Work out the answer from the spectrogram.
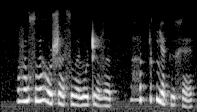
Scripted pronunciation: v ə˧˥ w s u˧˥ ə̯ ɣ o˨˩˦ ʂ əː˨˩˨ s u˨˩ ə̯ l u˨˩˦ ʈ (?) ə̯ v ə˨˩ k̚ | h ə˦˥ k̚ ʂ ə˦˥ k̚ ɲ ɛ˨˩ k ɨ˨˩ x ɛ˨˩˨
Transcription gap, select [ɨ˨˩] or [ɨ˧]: ɨ˨˩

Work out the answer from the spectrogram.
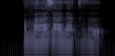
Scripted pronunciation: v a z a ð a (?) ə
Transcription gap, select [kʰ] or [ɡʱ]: ɡʱ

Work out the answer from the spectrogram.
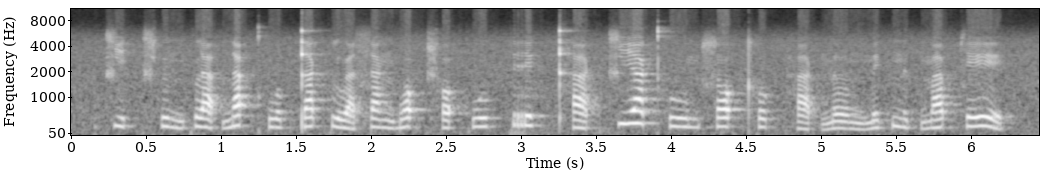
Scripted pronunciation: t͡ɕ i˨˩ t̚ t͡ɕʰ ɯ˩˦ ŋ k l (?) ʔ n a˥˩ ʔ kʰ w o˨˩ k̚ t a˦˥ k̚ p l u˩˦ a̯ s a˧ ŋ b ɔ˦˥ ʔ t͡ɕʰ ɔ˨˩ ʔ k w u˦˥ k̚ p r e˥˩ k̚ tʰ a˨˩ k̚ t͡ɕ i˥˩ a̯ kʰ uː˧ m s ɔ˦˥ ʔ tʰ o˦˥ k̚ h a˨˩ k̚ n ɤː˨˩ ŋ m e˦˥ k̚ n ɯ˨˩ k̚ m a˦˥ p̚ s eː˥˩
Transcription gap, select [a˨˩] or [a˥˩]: a˨˩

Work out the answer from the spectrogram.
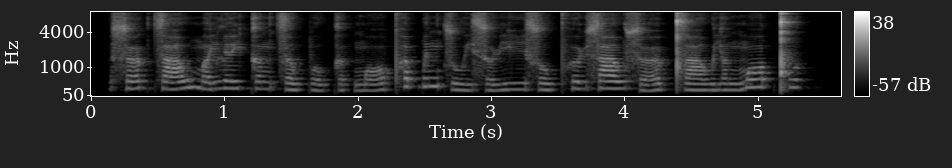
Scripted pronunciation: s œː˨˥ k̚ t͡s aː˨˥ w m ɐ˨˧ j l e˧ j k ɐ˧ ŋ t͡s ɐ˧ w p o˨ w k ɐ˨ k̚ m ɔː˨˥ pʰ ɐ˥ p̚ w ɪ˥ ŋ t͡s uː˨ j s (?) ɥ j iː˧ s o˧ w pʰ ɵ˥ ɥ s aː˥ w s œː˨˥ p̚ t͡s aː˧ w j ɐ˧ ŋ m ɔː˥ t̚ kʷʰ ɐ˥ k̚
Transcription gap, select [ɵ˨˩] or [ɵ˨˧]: ɵ˨˧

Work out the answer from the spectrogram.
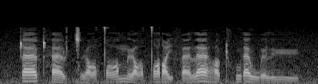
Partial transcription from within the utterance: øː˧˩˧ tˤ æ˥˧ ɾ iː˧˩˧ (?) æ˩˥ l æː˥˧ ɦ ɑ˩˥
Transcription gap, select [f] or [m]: f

